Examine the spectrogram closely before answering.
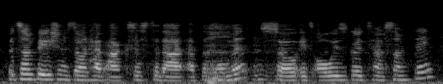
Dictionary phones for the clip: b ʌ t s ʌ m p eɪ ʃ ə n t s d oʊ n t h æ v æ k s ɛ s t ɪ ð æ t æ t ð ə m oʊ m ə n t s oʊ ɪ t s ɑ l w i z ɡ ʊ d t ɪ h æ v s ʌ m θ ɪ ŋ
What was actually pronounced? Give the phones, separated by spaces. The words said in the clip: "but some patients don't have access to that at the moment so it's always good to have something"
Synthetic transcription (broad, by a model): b ʌ t s ʌ m p eɪ ʃ ə n t s d oʊ n t h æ v æ k s ɛ s t ɪ ð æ t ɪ t ð ə m oʊ m ə n t s oʊ ɪ t s ɑ l w i z ɡ ʊ d t ɪ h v s ʌ m θ ɪ ŋ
